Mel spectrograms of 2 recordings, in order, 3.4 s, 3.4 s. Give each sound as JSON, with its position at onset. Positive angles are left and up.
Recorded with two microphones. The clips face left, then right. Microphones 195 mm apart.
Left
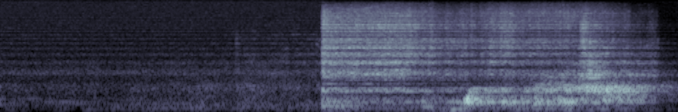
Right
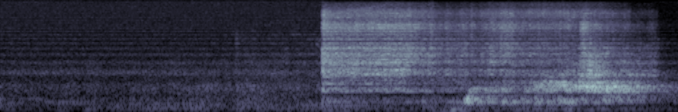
{"t": 1.6, "sound": "a toilet flushing", "side_deg": 45, "distance_m": 0.8}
